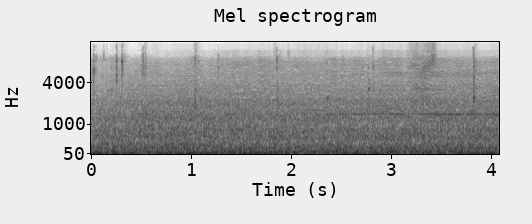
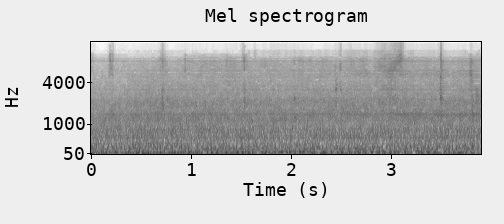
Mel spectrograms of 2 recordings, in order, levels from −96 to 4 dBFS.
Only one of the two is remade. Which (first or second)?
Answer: second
